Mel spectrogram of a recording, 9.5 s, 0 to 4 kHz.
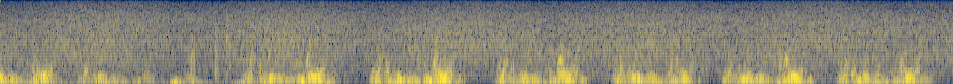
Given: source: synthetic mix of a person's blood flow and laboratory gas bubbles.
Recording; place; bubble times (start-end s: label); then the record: Doppler ultrasound of blood flow; precordium
no bubbles
From the record:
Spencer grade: 0 (complete lack of bubble signals)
